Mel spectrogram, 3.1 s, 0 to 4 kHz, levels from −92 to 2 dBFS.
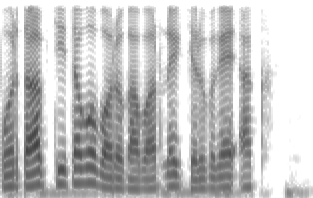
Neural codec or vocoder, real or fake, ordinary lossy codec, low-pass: none; real; none; 3.6 kHz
